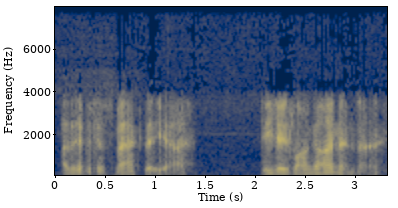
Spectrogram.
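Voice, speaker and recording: Man, lowish voice, thin phone-quality audio, casual storytelling, interview guest. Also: brisk, vocal fry. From Canada. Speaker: interview guest, stage entertainer. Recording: tinny phone-like line, dry.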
